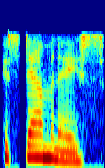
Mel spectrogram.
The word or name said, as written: histaminase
